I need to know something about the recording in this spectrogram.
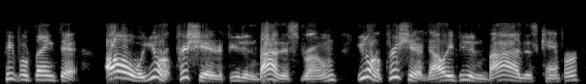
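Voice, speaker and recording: A man's voice: sits high, sing-song, fast talker, fairly bright tone, no room sound, highs cut off. Profane, chatty man in his forties. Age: 40s. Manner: profane, rambling, self-mocking storyteller. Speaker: livestream panelist. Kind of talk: casual chat.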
